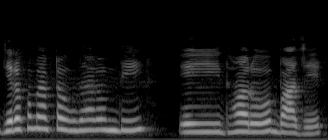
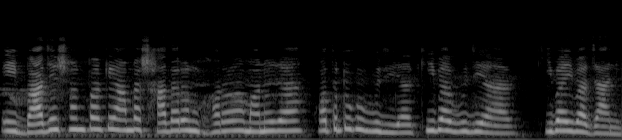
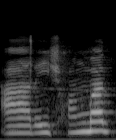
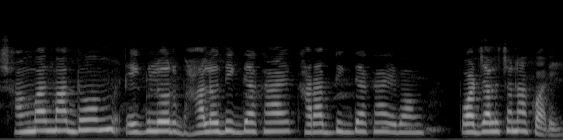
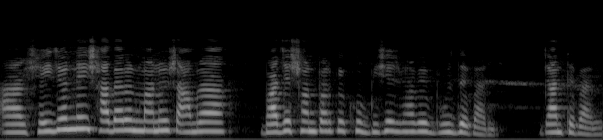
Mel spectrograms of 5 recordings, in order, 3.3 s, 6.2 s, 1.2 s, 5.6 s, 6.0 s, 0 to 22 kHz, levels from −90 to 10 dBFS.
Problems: background sounds at intervals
